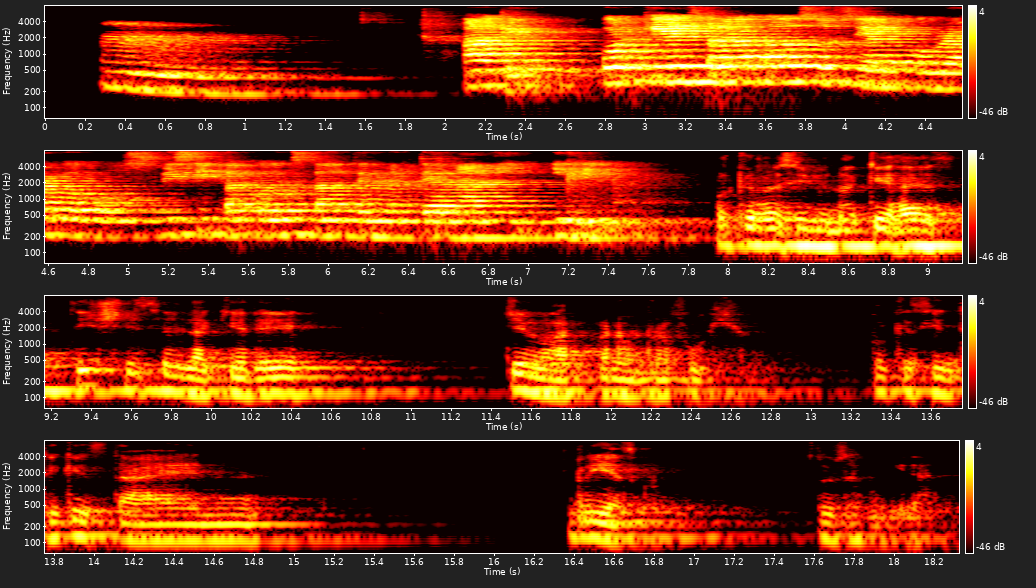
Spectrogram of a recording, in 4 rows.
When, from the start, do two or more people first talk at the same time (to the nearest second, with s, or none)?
none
